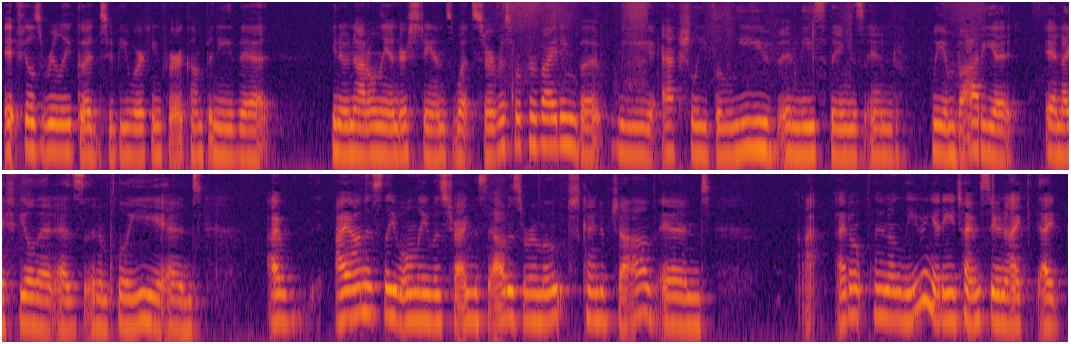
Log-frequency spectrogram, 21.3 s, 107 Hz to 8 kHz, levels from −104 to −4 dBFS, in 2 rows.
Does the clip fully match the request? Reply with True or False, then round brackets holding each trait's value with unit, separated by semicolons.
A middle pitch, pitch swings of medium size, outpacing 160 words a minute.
True (170 Hz; 3.3 semitones; 180 wpm)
